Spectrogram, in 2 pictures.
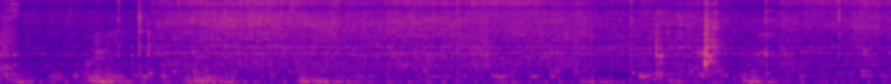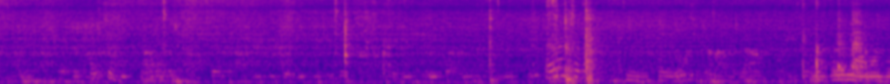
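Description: Mixed vegetables sizzle steadily in a hot pan while a spatula scrapes and stirs in irregular clanks, a continuous loud frying hiss with occasional sharper knocks.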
